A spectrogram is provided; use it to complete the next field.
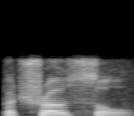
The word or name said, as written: petrosal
